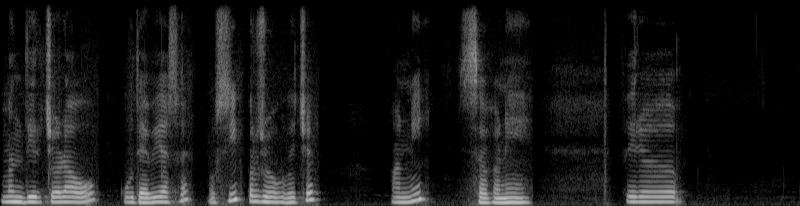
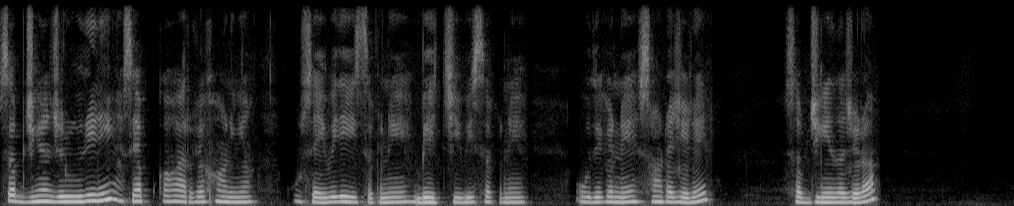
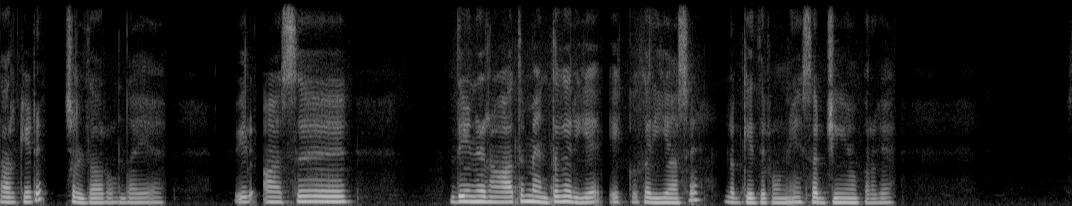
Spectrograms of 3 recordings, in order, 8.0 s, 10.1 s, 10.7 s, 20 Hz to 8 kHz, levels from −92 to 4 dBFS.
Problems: none marked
